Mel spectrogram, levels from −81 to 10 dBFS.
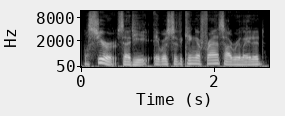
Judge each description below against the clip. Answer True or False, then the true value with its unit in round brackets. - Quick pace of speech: True (255 wpm)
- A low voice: True (130 Hz)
